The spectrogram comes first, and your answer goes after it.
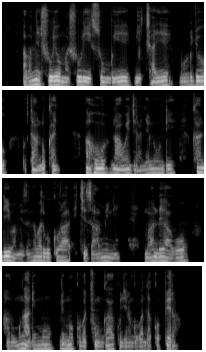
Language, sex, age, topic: Kinyarwanda, male, 18-24, education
